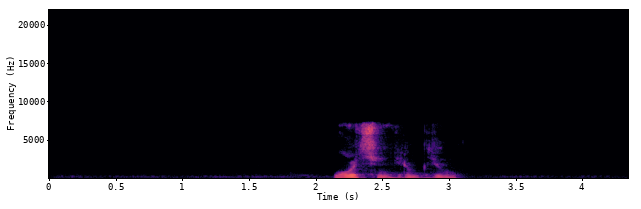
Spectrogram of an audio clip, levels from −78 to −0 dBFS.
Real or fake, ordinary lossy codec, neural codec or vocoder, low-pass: fake; AAC, 48 kbps; autoencoder, 22.05 kHz, a latent of 192 numbers a frame, VITS, trained on one speaker; 7.2 kHz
